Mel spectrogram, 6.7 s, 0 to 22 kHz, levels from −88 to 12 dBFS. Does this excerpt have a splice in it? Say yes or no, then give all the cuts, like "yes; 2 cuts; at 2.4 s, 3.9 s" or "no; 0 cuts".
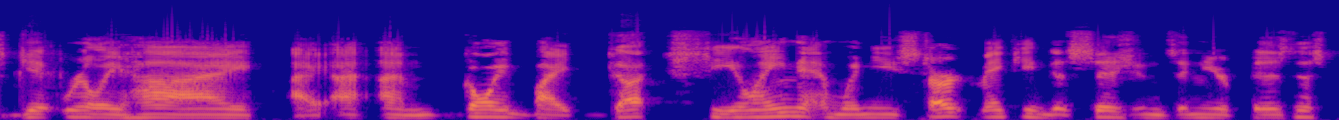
yes; 1 cut; at 1.3 s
